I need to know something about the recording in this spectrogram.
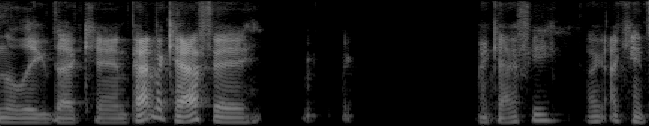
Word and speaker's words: McAfee: Pat McAfee McAfee. I can't say his name right now. McAfee. Yeah, McAfee. like the antivirus McAfee.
